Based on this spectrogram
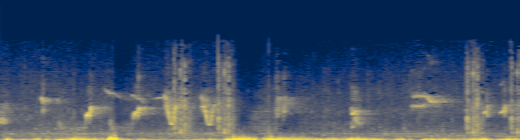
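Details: White-throated dippers (Cinclus cinclus) in a territorial fight on the Thin river at Warby, France, give sharp, high, metallic zit calls in quick irregular bursts over the low roar of rushing water.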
